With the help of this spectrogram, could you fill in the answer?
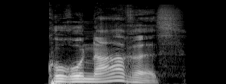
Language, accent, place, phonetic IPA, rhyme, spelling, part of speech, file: German, Germany, Berlin, [koʁoˈnaːʁəs], -aːʁəs, koronares, adjective, De-koronares.ogg
- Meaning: strong/mixed nominative/accusative neuter singular of koronar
